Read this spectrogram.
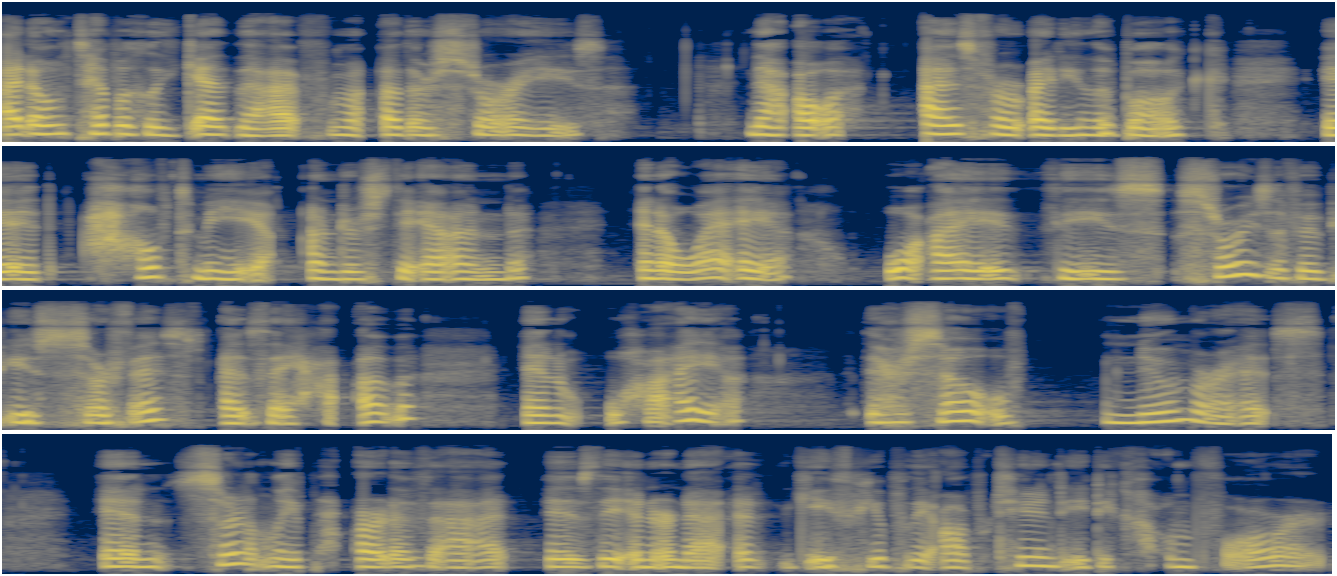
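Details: Woman with spasmodic dysphonia, which the host says makes her sound nervous though she is not, speaking as a podcast guest; spasmodic dysphonia.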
